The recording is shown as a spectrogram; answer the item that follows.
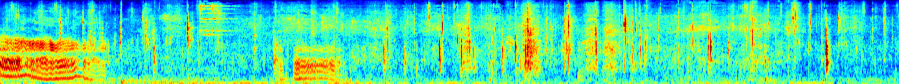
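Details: Hungry homeless street cats in Morocco, fed daily by a local resident: a wavering meow opens, followed by a shorter, lower meow after two seconds, over constant low rumble and scattered clicks and chewing-like noises.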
